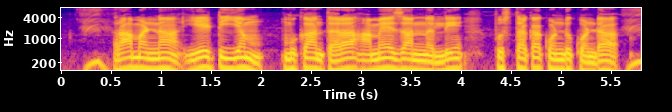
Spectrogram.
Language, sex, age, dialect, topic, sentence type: Kannada, male, 36-40, Mysore Kannada, banking, statement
